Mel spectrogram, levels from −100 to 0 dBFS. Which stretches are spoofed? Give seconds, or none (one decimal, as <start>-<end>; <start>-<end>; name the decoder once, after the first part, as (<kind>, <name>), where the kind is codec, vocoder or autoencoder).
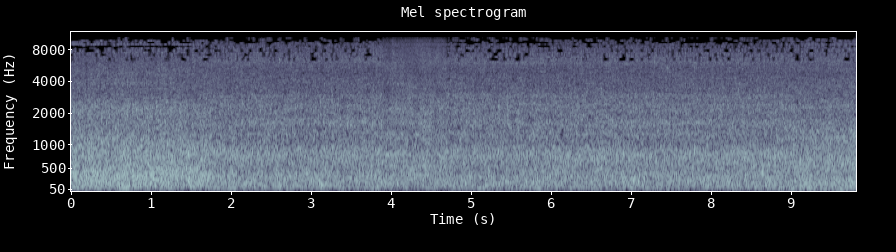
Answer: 3.9-4.7 (codec, SNAC)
